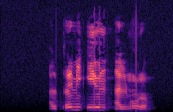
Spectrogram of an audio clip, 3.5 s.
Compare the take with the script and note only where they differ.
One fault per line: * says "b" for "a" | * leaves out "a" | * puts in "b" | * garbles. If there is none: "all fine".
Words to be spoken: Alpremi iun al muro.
all fine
